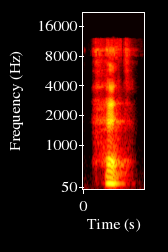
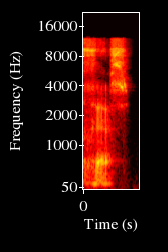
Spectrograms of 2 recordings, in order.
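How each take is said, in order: First: It starts with a soft, breathy h sound. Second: It starts with a harsh, scraping ch sound. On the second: "the way we press pr pronounce the ches"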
